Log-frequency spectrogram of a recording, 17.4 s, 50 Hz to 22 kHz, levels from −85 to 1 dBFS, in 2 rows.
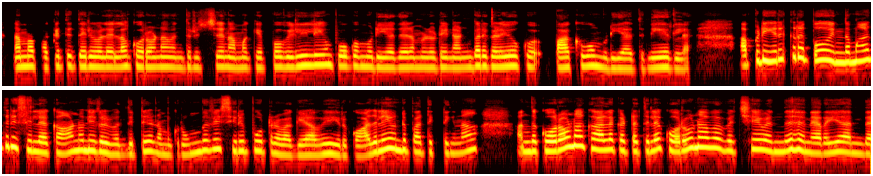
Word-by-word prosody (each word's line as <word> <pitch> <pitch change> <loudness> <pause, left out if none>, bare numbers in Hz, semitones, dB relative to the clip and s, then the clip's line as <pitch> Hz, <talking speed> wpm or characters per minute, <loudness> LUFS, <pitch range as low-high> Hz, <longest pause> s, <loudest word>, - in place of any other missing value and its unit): நம்ம 215 +1 +1
பக்கத்து 220 +2 -5
தெருவுலலாம் 210 0 -1
கொரோனா 205 0 -1
வந்துருச்சு 200 +1 -7
நமக்கு 200 0 -6
எப்போ 210 +2 -4
வெளிலேயும் 235 +3 -1
போக 220 0 -2
முடியாது, 200 -1 -3
நம்மளுடைய 200 0 -5
நண்பர்களையும் 215 +2 -1
கொ - - -1 0.3
பார்க்கவும் 220 +2 -1
முடியாது 190 -2 -5
நேரில, 200 -2 -2 0.6
அப்படி 310 +8 +3
இருக்கிறப்போ 360 -1 +2 0.2
இந்த 285 - +3
மாதிரி 345 +2 +3
சில 265 -3 +1 0.2
காணொளிகள் 260 0 +2
வந்துட்டு 225 +5 -4
நமக்கு 210 -1 -8
ரொம்பவே 290 +8 -1
சிரிப்பூட்டுற 270 -2 -2
வகையாவே 205 +2 -1
இருக்கும், 195 -1 -4
அதுலேயும் 300 +7 +4
வந்து 295 -2 -1
பார்த்துக்கிட்டிங்கன்னா 245 +1 -4 0.5
அந்த 265 0 +1
கொரோனா 350 +8 +7
காலகட்டத்தில 290 -1 +2
கொரோனாவ 335 +5 +4
வச்சே 305 +4 -2
வந்து 260 +2 0 0.2
நிறைய 235 - +3 0.3
அந்த 225 -1 -3
230 Hz, 135 wpm, -22 LUFS, 205-280 Hz, 0.6 s, கொரோனா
